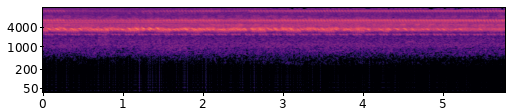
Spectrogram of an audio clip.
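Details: Bell crickets and crickets from Narita, Chiba Prefecture, Japan, on a TASCAM Portacapture X8 recorder: continuous layered high-pitched trilling, many insects pulsing rapidly together in a steady, unbroken shimmer.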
